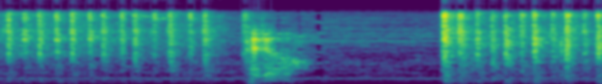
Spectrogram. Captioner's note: clicks everywhere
